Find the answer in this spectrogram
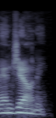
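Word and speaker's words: Mangione: Manon, that is his name, right? Luigi Manion.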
